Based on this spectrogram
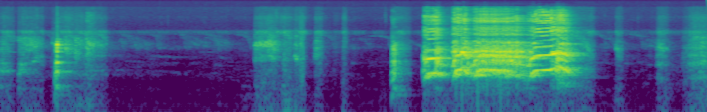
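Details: Trumpet-voiced rooster crows once, loud and drawn out for nearly two seconds, a harsh, buzzy, harmonic blare with a slight rise. Faint short clucks and scattered soft noises come before it in near silence.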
